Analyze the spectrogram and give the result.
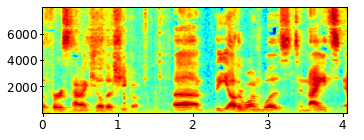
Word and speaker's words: Xipil: Also, their name is, their name is Sheeple, but it's, like, spelled with an X. – X-I-P-I-L.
